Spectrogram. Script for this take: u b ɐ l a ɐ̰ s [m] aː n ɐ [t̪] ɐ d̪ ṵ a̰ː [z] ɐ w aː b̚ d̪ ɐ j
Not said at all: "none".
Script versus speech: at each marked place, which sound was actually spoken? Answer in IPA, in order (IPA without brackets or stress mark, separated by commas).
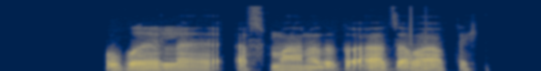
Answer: m, d̪, z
